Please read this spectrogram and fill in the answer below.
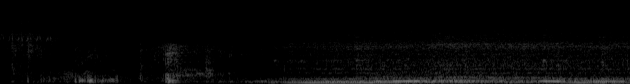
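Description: A heavy diesel engine running steadily at low revs, growing louder about a third of the way in after a quieter start with a couple of short knocks.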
